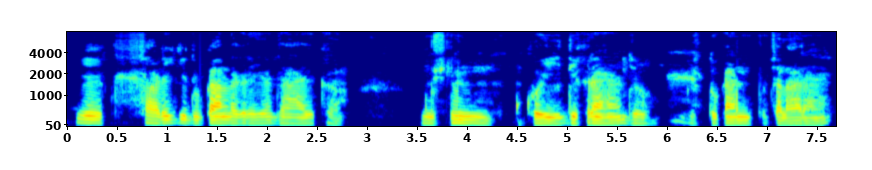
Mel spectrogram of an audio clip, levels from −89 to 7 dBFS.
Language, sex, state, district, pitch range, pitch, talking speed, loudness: Hindi, male, Uttar Pradesh, Deoria, 95-110 Hz, 100 Hz, 165 wpm, -28 LUFS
